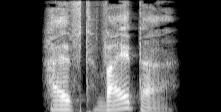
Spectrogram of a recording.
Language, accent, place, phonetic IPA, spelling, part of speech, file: German, Germany, Berlin, [ˌhalft ˈvaɪ̯tɐ], halft weiter, verb, De-halft weiter.ogg
- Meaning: second-person plural preterite of weiterhelfen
